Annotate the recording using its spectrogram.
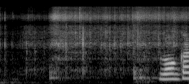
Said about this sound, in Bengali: এবার আমি মশলাটাকে ভালোভাবে ভেজে নিচ্ছি যতক্ষণ না এর থেকে তেল ছাড়তে শুরু করছে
